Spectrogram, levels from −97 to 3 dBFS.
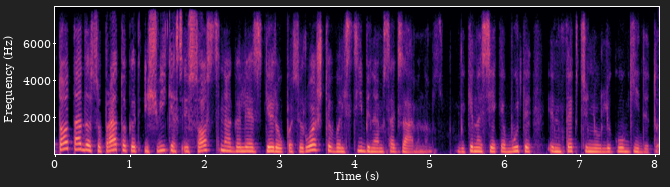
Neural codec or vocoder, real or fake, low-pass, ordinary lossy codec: none; real; 7.2 kHz; Opus, 16 kbps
